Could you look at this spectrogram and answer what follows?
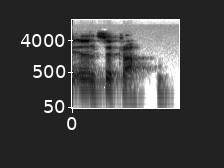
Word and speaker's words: Encitra: Is that how you pronounce it, Christer? We say Encitra.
